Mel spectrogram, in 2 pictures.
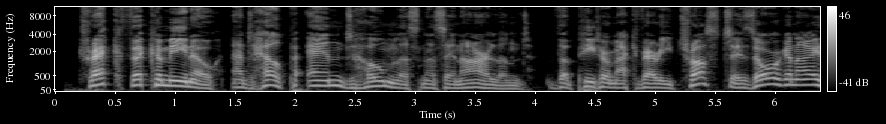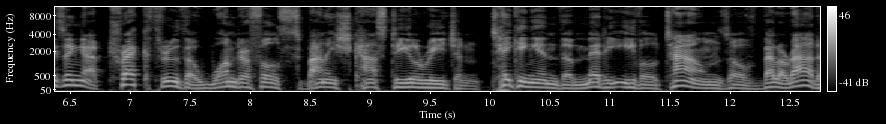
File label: male irish voice over upbeat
